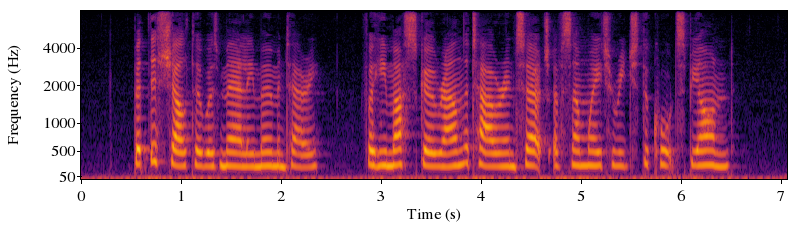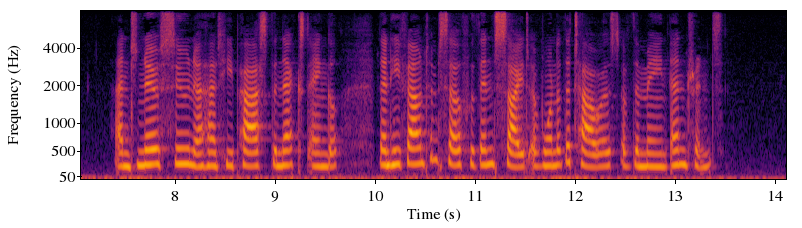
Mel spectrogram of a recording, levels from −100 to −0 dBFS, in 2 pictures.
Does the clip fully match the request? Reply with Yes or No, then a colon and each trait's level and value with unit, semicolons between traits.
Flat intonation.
Yes: narrow, 2.0 semitones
